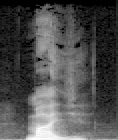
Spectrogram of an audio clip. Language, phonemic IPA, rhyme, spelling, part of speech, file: Swedish, /maj/, -aj, maj, noun, Sv-maj.ogg
- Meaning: May (month)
